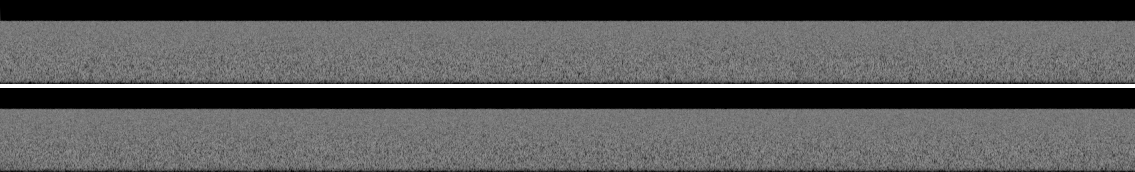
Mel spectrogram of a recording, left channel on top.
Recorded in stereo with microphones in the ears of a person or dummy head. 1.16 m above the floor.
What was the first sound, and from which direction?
Only background noise.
